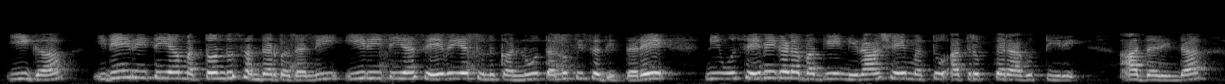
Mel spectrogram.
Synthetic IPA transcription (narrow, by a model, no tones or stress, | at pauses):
iːɡɐ | id̪eːɾiːt̪ijɐmɐt̪ːo̞nd̪usɐnd̪ɐɾbʱɐd̪ɐlːiːɾiːt̪ijɐsɛːʋɛjɐt̪unukɐnːut̪ɐlupisɐd̪id̪ːɐɾe̞ | niːʋusɛːʋɛɡɐɭɐbɐɡːe̞niɾaːʂemɐt̪ːuʔɐt̪ɾup̚t̪ɐɾaːɡut̪ːiːɾi | a̰ːd̪ːɐɾind̪ɐ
